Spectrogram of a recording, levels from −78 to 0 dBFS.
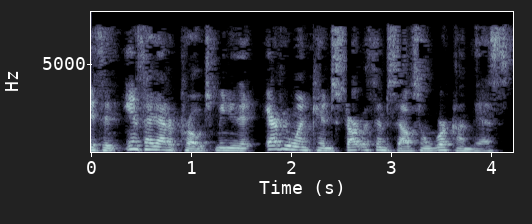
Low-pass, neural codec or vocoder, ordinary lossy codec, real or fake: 7.2 kHz; none; MP3, 32 kbps; real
